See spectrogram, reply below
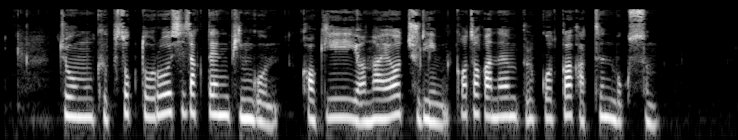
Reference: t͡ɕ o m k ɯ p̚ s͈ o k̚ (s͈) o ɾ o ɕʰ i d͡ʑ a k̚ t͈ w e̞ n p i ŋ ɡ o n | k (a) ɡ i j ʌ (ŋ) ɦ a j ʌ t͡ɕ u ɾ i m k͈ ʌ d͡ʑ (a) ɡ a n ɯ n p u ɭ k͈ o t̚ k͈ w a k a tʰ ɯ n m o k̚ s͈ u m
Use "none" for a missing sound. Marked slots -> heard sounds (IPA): t͈, ʌ, n, ʌ

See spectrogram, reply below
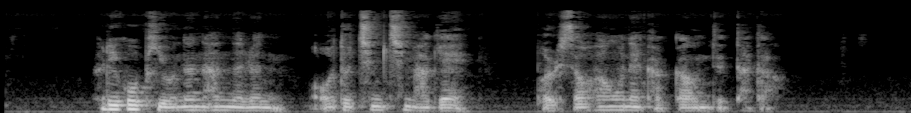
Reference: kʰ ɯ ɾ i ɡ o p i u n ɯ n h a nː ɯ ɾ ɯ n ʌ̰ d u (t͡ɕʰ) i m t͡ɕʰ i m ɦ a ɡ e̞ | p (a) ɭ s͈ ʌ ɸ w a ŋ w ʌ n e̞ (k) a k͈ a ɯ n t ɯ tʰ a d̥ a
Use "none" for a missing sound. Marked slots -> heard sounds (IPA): t͡ɕʰ, ʌ, k

